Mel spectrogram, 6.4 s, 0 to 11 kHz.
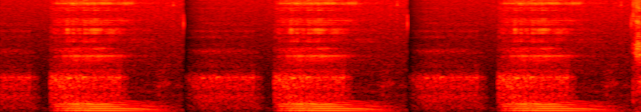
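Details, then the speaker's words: Rhonchi, lung sound recording: low-pitched, loud, continuous snoring-like sounds with each breath, about 27 breaths a minute, mainly expiratory; air hitting mucus and fluid secretions in the trachea and bronchi, as in bronchitis, pneumonia, COPD. "now what causes this sound well it occurs whenever air leaves the trachea and broncus and it hits secretions like mucus and fluid and whenever it does this it creates this snoring like sound that you're hearing"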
